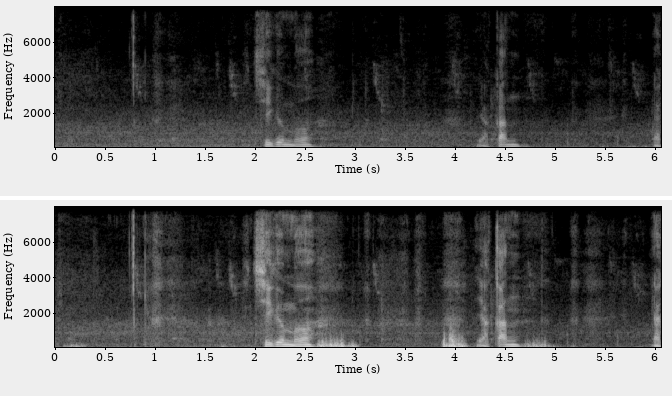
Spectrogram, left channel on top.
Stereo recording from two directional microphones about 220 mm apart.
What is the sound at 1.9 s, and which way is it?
Speech, 20° right (ahead or behind).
